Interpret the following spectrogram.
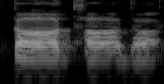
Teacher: જીભનું ટેરવું દાંતને અડે છે · જીભનું ટેરું દાંતને અડે છે. જીભનું ટેળું દાંતને અડે છે ત થ દ એમાં જીભનું ટેળું દાંતને અળે છે. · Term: દંતવ્ય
